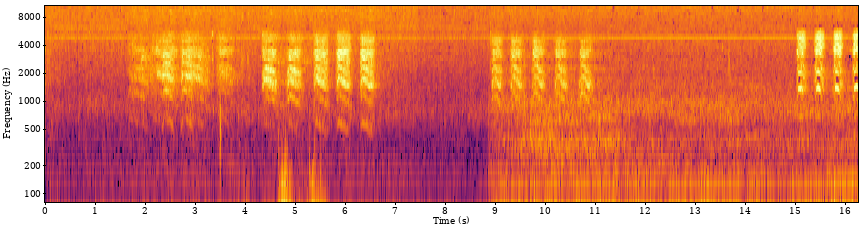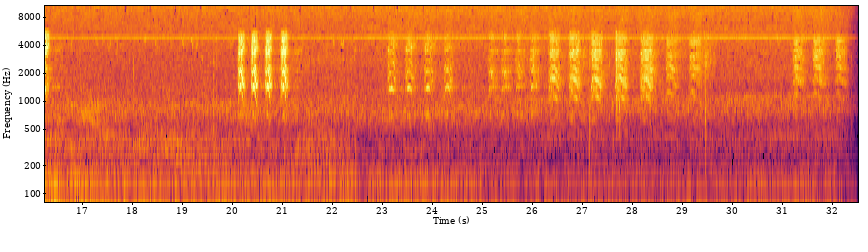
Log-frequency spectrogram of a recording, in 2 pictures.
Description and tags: crow-calls
This is about a 30 sec. urban field recording of several crows flying around the neighborhood and talking with one another. Recorded early on a December Sunday morning in suburban San Diego, California. Some distant jet noise in part of the sample. Assembled from three short recordings made with a digital still camera.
